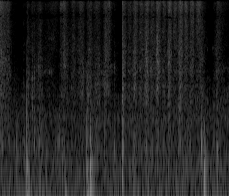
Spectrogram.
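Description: A hollow, empty brown leather Red Wing Iron Ranger work boot lies on a wooden table and is brushed vigorously by hand with a horsehair shoe brush. Soft, dry rubbing strokes are broken by several deep, dull thumps as the brush knocks against the boot. The sound is low and muffled, with very little high-end sparkle.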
